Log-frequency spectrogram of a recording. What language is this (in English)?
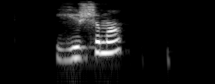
Mari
